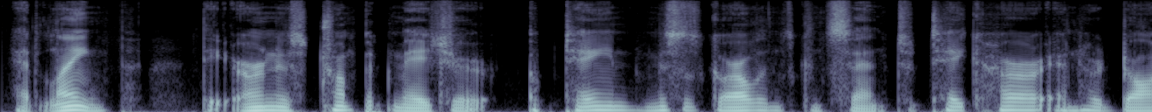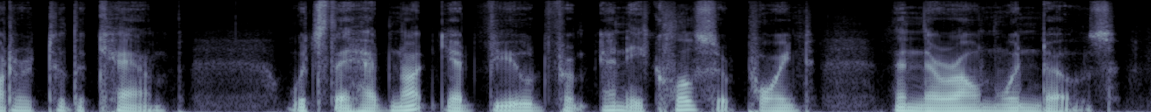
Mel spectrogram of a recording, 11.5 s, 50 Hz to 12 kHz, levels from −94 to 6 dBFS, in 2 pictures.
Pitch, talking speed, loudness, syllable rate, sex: 100 Hz, 170 wpm, -23 LUFS, 4.7 syllables/s, male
